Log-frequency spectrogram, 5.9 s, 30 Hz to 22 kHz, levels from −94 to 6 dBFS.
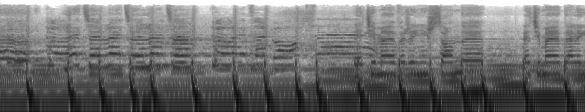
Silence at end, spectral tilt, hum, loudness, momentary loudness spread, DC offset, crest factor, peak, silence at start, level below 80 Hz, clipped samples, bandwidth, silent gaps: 0 s; -6 dB/octave; none; -13 LUFS; 3 LU; under 0.1%; 8 dB; -2 dBFS; 0 s; -14 dBFS; under 0.1%; 16 kHz; none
